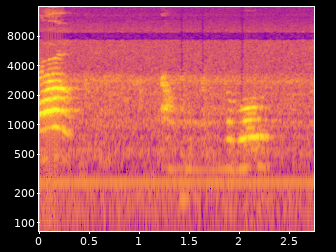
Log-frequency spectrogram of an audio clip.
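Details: Cat giving a short, clear harmonic meow at the start, followed by two fainter, briefer mewing sounds with a steady low hum in the background.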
